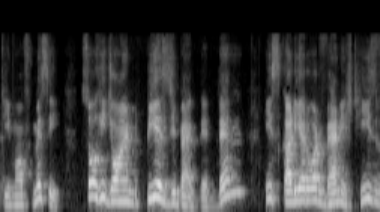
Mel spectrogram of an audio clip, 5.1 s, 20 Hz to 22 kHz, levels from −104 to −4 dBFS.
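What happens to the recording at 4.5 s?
Nothing goes wrong at 4.5 s; the audio is intact at that point.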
